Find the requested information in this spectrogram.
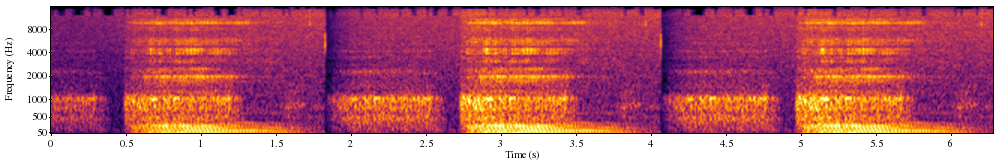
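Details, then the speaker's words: Rhonchi: loud, low-pitched, continuous snoring sounds on each of three breaths, mainly on expiration but also on inspiration, from the large airways such as the trachea. "ronai are mainly heard on expiration but you can hear them along with inspiration and they're going to have a low pitch and be loud in addition they're going to be continuous and located in large Airways like the trachea"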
